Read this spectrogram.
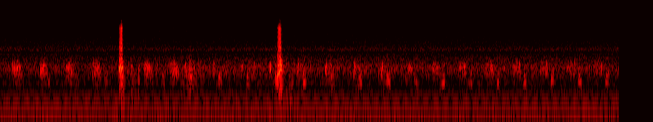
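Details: Fetal hiccups recorded with a home Doppler during labor in a twin pregnancy (twin girls): rapid whooshing fetal heartbeat interrupted by two sharp, distinct thumps about two seconds apart.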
